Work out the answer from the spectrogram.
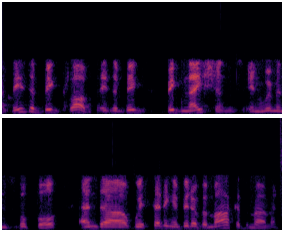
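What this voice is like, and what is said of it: Strong Australian-sounding accent. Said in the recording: “I just detect a very strong accent there ... you sound like you're an Australian now”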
